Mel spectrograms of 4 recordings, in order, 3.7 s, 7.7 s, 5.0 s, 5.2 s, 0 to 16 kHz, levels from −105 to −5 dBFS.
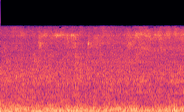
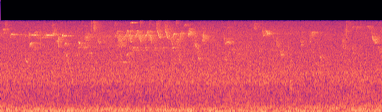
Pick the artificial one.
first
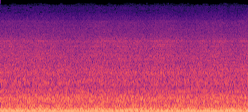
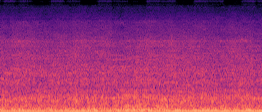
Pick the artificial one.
second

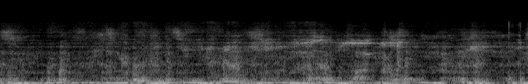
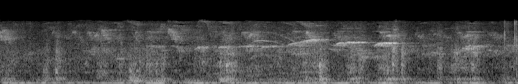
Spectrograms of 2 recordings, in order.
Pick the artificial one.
first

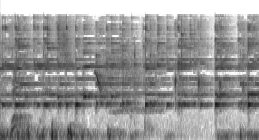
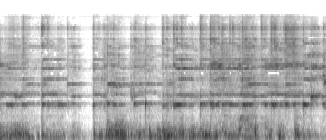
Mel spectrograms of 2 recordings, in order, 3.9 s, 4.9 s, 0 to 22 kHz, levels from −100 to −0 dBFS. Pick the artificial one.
second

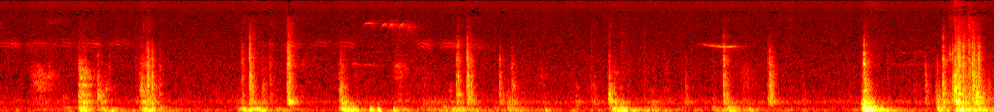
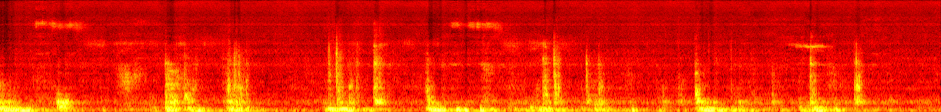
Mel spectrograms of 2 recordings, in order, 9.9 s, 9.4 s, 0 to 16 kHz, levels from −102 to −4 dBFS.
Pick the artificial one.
second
